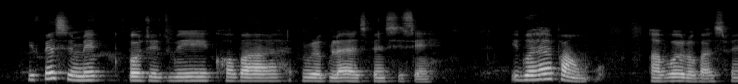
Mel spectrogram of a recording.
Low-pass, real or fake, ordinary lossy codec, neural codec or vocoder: 19.8 kHz; fake; none; vocoder, 48 kHz, 128 mel bands, Vocos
